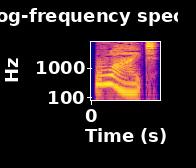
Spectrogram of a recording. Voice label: "White", English

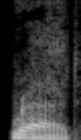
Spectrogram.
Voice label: "Red", English

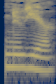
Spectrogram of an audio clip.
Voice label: "New Year", English; happy-new-year-in-english

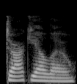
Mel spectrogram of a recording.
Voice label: "Dark Yellow", English

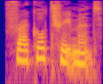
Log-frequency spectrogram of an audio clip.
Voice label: "Freckle treatment", English; freckles-in-english

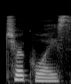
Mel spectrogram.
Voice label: "Turquoise", English

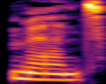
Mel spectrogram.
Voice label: "Mint", English

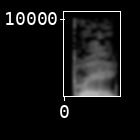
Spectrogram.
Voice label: "Gray", English

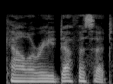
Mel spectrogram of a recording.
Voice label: "Calorie Deficit", English

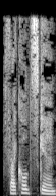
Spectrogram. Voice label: "Freckled skin", English; freckles-in-english

